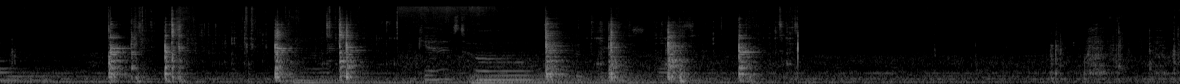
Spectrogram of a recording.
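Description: Wooden spoon and wooden chopsticks tossing crisp dried anchovies and sesame seeds in a stainless steel pot off the heat. They knock and scrape against the pot wall about nine times in the first eight seconds, and then only lightly.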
